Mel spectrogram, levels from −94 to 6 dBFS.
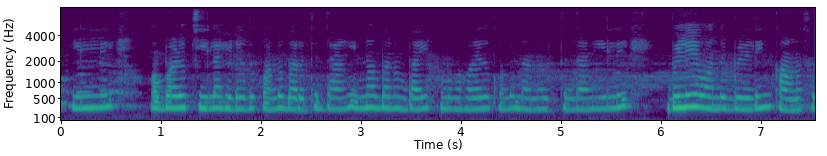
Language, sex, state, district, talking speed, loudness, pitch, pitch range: Kannada, female, Karnataka, Belgaum, 95 wpm, -40 LUFS, 280 Hz, 265-290 Hz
